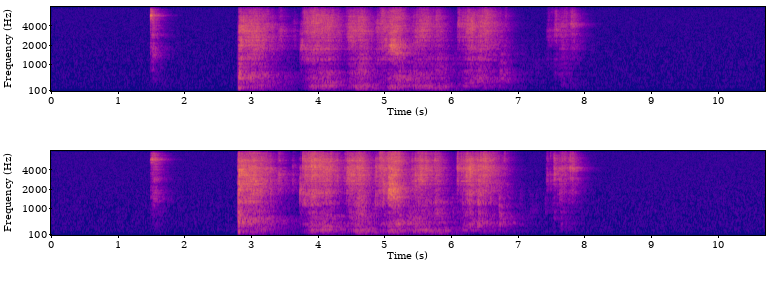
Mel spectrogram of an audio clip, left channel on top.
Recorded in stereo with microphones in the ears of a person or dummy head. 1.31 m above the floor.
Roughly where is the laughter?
I don't hear laughter.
